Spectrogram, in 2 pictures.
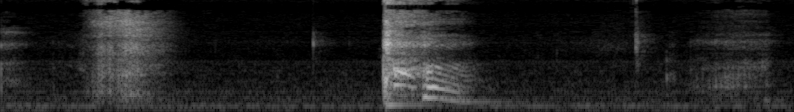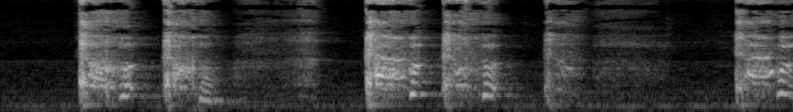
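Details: Sick girl coughing a lot and spitting: repeated harsh coughs in short bursts, roughly nine, some with a throat-clearing quality, separated by quiet pauses.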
